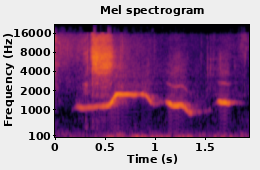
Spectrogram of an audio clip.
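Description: A human voice imitates a whistling tone, a single gliding whistle that rises and falls over about two seconds, close and fairly quiet, alone.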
